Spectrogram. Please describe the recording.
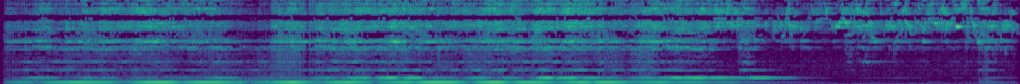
bohemia glass glasses wine flute violin jangle tinkle clank cling clang clink chink ring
